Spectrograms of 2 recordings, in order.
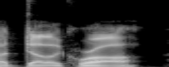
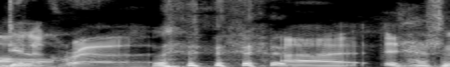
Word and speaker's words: Delacroix: It's his name's hard to pronounce. It's Delacroix. – Delacroix. It has an X in it, and it's just so unnecessary. Like, what's up with French? – It's French.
